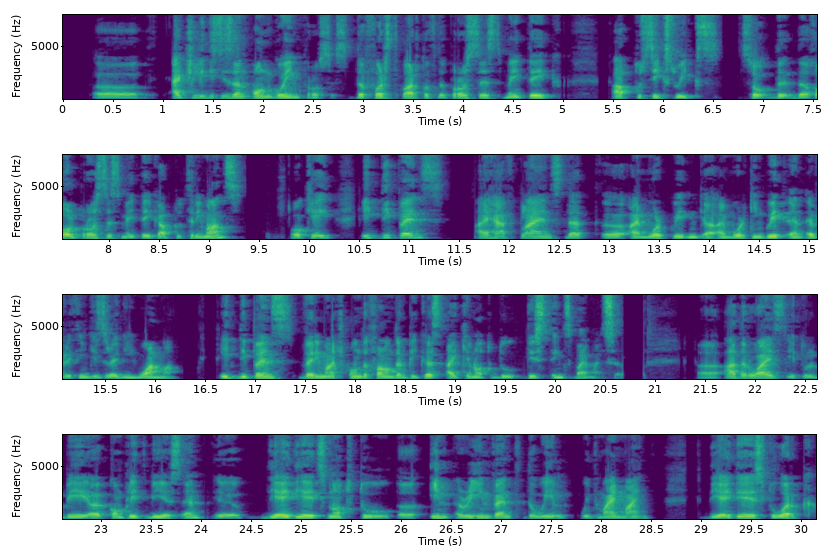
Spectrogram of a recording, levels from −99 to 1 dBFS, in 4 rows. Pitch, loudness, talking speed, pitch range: 125 Hz, -22 LUFS, 185 wpm, 115-140 Hz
